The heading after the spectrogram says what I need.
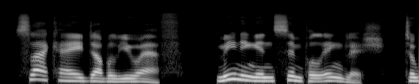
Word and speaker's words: slack off: The word slack sounds like slake. The word off sounds like awf. Together they sound like slack awf.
